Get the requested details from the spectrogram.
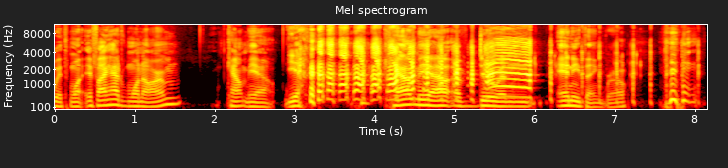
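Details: Adult male speaker; ordinary speech.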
